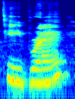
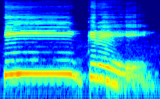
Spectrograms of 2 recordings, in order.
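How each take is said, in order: First: The wrong word "tibre", B before the R; mistaken B. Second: "Tigre" high and stretched, with a hard G; clear G. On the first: Teacher flagging her own confusion, B sound in "tibre". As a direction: say "tibre" with a B in place of G. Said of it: "Not tibre". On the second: Teacher correcting herself on tiger, clear G in "Tigre". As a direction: draw out "Tigre", sounding G before the R. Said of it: "With the G". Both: Shown as a demonstration.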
